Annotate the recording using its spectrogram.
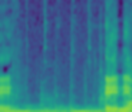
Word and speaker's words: Nvidia: Sin la E. Nvidia. – ¿Cómo no por NVIDIA? O sea, la, se pronuncia envidia, pero va sin la L escrito.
